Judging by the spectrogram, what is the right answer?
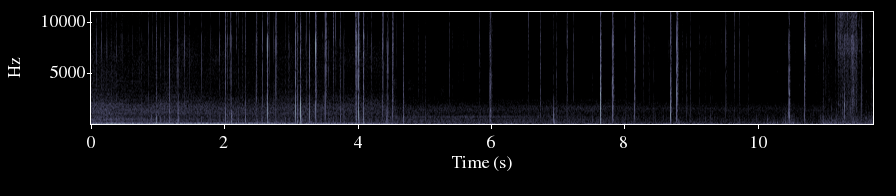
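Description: Small campfire of split dry kindling crackling, with sharp snaps scattered throughout, over a low rumble that stops about four and a half seconds in.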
